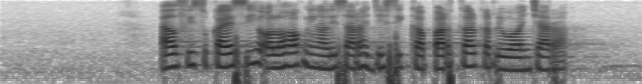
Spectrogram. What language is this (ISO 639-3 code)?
sun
